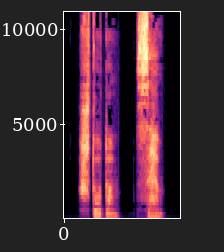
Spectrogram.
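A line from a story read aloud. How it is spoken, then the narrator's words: Whisper. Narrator (Russian): прошептал он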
